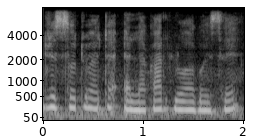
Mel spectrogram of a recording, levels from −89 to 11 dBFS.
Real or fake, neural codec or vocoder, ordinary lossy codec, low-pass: fake; vocoder, 44.1 kHz, 80 mel bands, Vocos; none; 7.2 kHz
